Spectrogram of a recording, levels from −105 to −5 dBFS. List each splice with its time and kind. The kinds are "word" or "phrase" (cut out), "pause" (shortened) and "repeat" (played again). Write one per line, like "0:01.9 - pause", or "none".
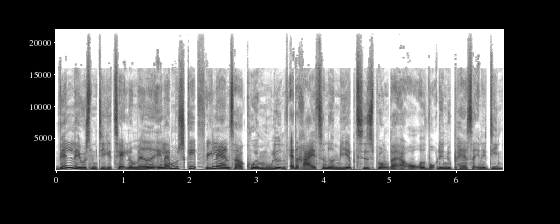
0:02.1 - word
0:03.5 - word
0:04.5 - word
